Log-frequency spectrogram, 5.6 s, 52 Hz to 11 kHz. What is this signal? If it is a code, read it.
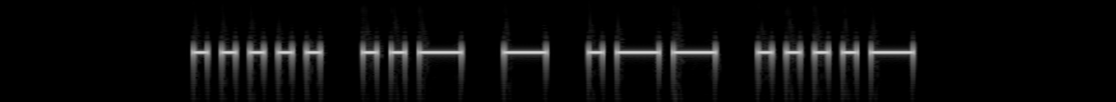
Morse code, heard as a keyed tone, about 17 wpm, 700 Hz. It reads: 5UTW4
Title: Five Challenging Letter-Number Combinations 17wpm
